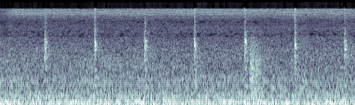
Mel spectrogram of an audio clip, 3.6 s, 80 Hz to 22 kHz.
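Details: 2015 Kia Sorento 2.4 with code P0011 (camshaft timing over-advanced, bank 1), being checked on whether the oil control valve now works: crisp, even clicks about twice a second over a quiet engine bay, suggesting the valve is cycling properly.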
